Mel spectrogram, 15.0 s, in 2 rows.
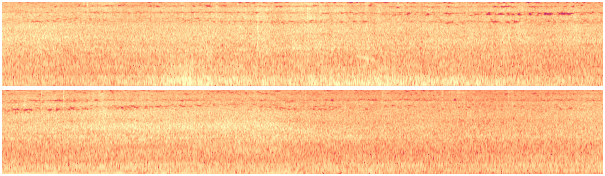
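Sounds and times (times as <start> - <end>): heavy rain hiss: 0.0 - 15.0.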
